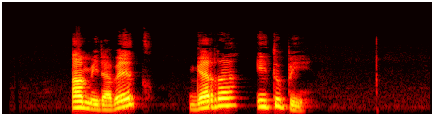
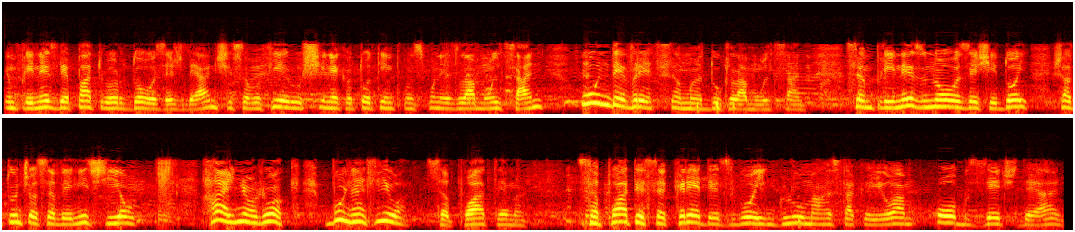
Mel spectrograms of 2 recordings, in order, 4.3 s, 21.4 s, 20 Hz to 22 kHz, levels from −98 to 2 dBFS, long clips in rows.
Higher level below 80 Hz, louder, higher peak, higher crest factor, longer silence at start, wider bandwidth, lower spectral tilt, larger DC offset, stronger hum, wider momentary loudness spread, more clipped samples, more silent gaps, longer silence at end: second, -78 dBFS vs -60 dBFS; about the same, -22 LUFS vs -24 LUFS; first, -2 dBFS vs -6 dBFS; about the same, 22 dB vs 18 dB; first, 0.7 s vs 0 s; first, 7.4 kHz vs 6.2 kHz; about the same, -7.5 dB/octave vs -6.5 dB/octave; neither; neither; about the same, 9 LU vs 11 LU; neither; neither; first, 1.3 s vs 0.1 s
